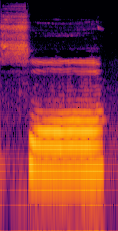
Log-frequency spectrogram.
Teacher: صاد کو ایک الف یعنی 3 حرکات کے برابر کھینچ کے پڑھیں گے. صاد حرف مستعلیہ ہے لہٰذا اس کی آواز حلق سے موٹی ادا ہوئے گی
